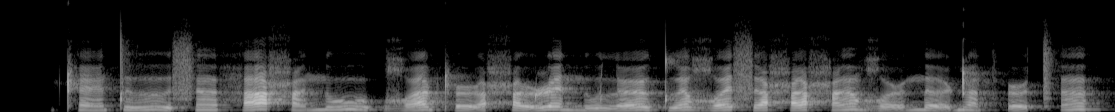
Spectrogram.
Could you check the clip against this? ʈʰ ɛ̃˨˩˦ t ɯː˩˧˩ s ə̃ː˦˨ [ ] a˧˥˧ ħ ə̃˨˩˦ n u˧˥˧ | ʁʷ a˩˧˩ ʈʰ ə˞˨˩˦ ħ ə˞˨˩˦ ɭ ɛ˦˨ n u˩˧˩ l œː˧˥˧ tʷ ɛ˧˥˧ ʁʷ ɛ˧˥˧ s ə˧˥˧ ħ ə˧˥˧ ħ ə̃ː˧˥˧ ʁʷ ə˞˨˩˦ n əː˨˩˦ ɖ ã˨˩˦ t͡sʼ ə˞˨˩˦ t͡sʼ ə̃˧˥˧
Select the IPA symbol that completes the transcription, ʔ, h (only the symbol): h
